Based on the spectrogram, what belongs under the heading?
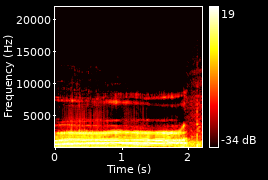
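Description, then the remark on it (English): A person voices a loud, sustained guttural scream imitating the rage of a barbarian orc character, holding a strained, harmonic-rich roar steadily for about two seconds before it breaks off abruptly. “You see the orc scream.”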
